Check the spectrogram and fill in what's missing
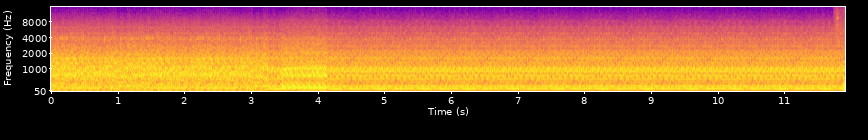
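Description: A truck towing a trailer rumbles steadily through a tight turn, its engine note low and constant at close range, with a brief shift in pitch partway through and no talk.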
